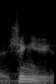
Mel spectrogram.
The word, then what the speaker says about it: Xingyu: for you guys, is X is just the SH sound, and then so XINGYU is good. Yeah, that's what I told most people. But if there are any Chinese viewers here, it's XINGYU.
